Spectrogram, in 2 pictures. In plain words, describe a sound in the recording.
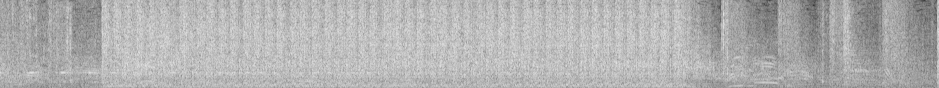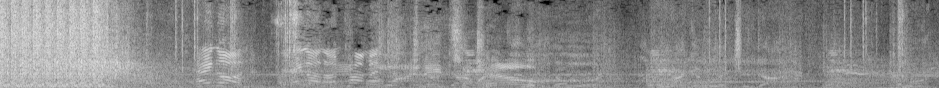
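Zombies snarl and shriek close by.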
